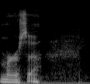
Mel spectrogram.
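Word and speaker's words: MRSA: fight against Mera uh MSA um but it's typically pronounced Mera by enhancing vaccine efficacy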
